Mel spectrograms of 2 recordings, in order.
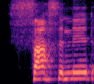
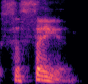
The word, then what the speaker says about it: Sassanid: There's 2 ways you can pronounce this, right? Sassanid, or sometimes it's Sasanian.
